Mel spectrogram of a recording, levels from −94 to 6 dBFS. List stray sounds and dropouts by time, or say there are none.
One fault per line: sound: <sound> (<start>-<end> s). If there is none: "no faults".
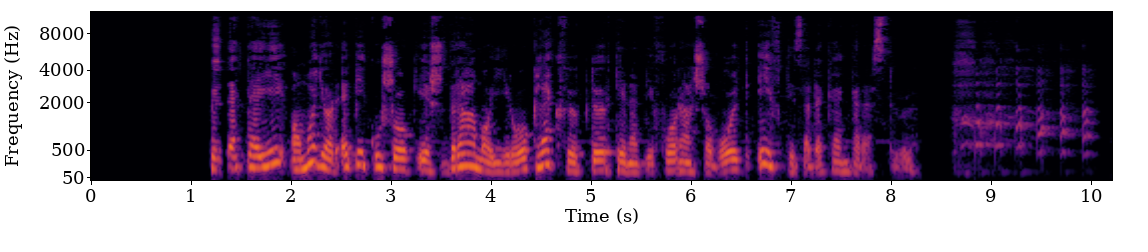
sound: laugh (8.6-10.1 s)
